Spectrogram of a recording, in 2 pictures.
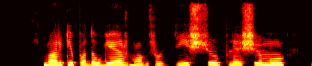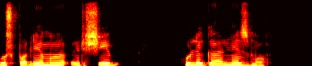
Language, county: Lithuanian, Kaunas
